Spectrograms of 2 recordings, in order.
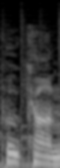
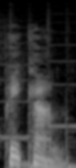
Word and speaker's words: pecan: It is pronounced Pukan, not Pan.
